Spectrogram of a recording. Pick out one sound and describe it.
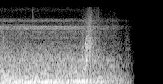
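A metal lantern clinks softly as a hand touches it.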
